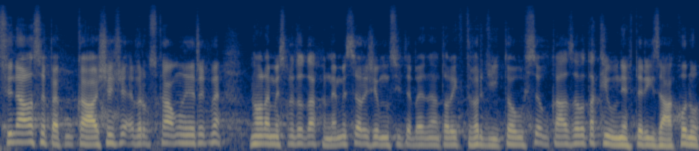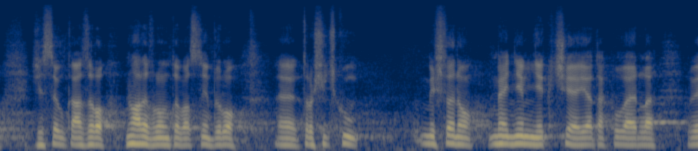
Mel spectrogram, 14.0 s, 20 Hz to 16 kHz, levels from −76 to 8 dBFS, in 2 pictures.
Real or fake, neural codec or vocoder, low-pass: fake; autoencoder, 48 kHz, 32 numbers a frame, DAC-VAE, trained on Japanese speech; 14.4 kHz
